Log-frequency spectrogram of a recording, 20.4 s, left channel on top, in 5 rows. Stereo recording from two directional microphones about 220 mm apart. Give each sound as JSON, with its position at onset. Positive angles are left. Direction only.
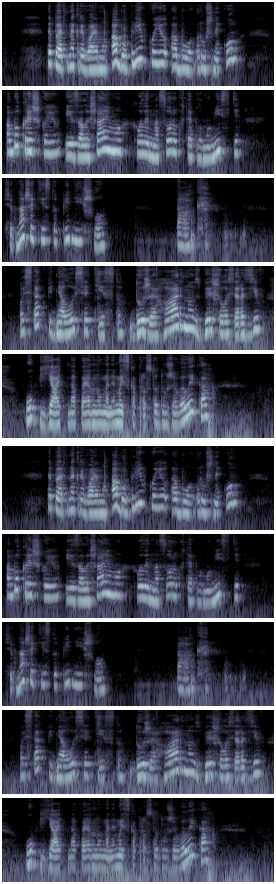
{"t": 0.7, "sound": "speech", "side_deg": 50}
{"t": 10.8, "sound": "speech", "side_deg": 50}
{"t": 12.5, "sound": "speech", "side_deg": 45}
